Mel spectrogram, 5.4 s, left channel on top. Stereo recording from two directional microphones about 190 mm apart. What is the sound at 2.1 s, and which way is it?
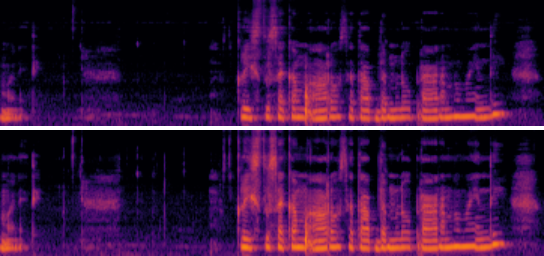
A woman's voice, 35° right (ahead or behind).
